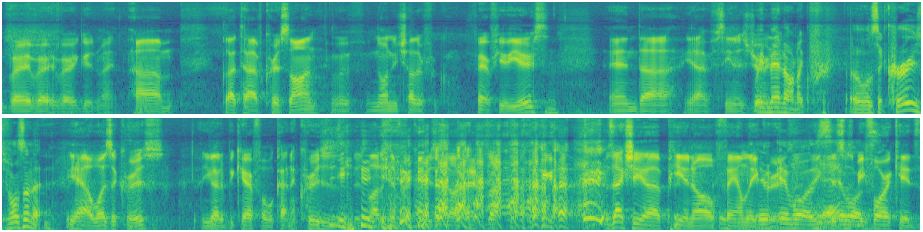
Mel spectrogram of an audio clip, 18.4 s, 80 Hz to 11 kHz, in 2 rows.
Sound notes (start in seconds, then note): 14.6 all laugh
